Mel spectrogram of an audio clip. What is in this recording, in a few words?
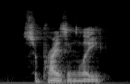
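"surprisingly", US English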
